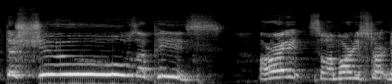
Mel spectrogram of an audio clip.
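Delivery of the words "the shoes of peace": drawn-out, loud, much higher call; proclaiming. Real, not acted. Proclaiming God's armor to viewers, slow and loud. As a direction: ring it out like a preacher.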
